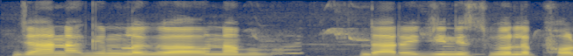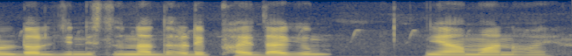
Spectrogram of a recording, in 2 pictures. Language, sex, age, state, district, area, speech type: Santali, male, 18-30, Jharkhand, Pakur, rural, spontaneous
